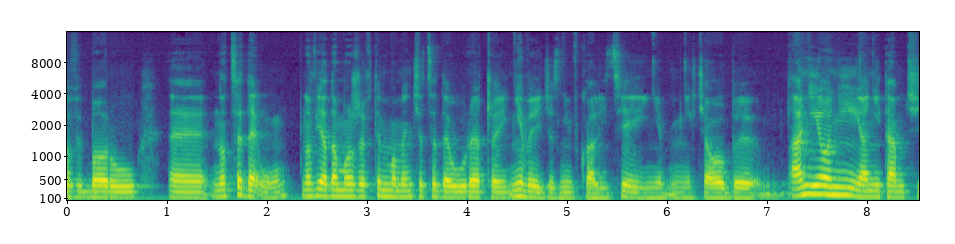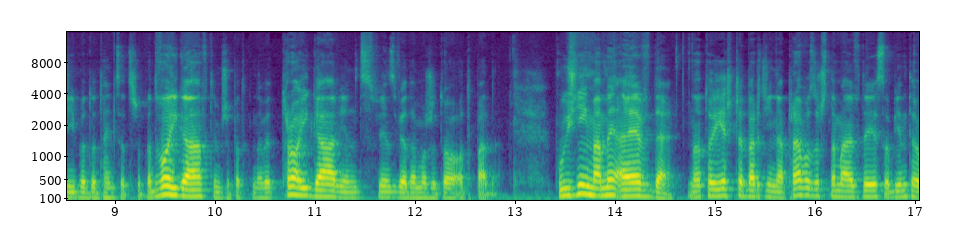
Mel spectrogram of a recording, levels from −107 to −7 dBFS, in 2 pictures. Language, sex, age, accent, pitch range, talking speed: Polish, male, 20-39, native, 115-145 Hz, 190 wpm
